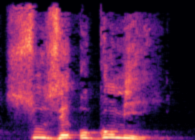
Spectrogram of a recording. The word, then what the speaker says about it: suzeugnumi: The word join together there is the word suzeugnumi in the Greek. I can spell it for you. S U Z E S U Z E U G N U M I. Suze Ugunmi.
